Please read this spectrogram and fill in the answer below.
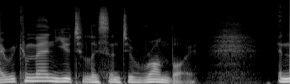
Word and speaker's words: Ronboy: And today, I have the immense pleasure to receive, aka Ronboy. That's right. Did I pronounce everything correctly?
